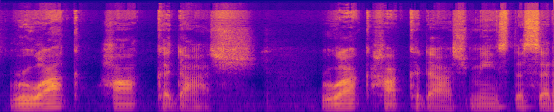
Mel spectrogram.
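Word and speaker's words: Ruach HaKodesh: we don't say it that way but it's ruak ha kadash Ruach hakadash means the set aart spirit in English.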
